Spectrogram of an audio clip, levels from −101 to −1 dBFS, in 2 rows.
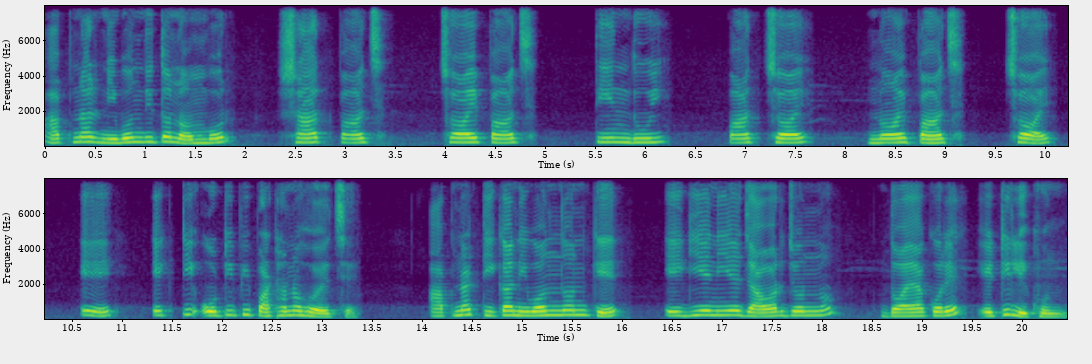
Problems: none marked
